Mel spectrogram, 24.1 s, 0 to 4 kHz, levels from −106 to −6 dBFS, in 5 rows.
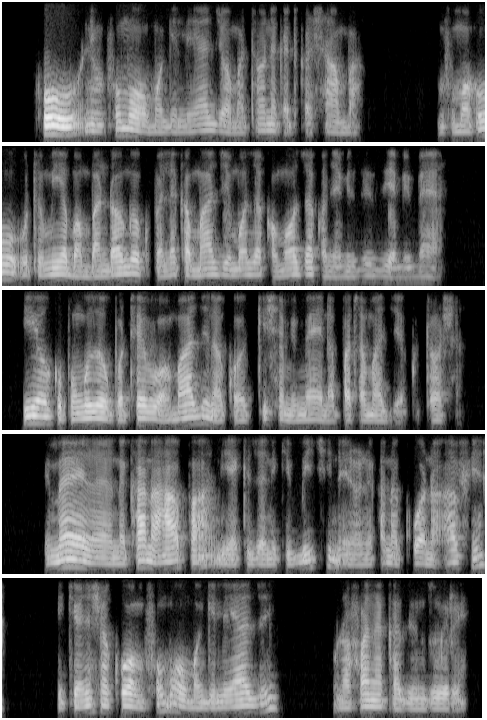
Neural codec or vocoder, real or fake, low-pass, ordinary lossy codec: none; real; 3.6 kHz; Opus, 32 kbps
